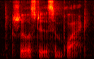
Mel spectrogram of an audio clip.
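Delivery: soft, fast whisper to herself; whispered aside. Real, not acted. Teacher switching pen colour, whispering to herself. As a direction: mutter the aside under your breath.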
